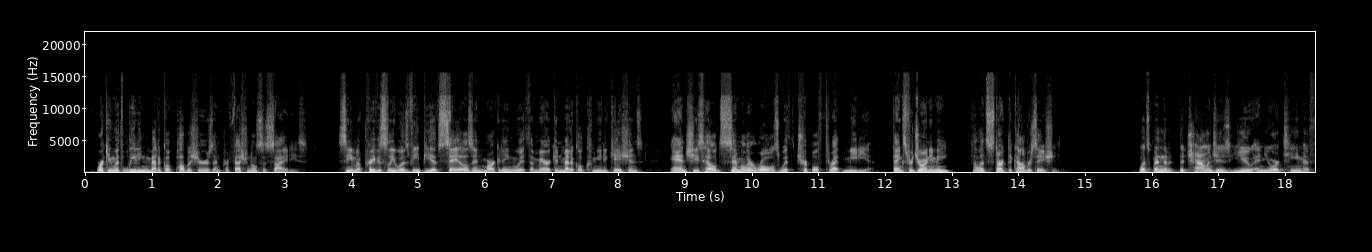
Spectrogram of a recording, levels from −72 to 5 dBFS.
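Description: Right around 3.95 s the speech goes rough and a bit grainy for roughly a tenth of a second, through 4.13 s. That's a lost packet rebuilt from error correction. The original packets never arrived, and about 100 ms of audio, which fits five 20 ms packets, was played from the low-bitrate backup copies carried in the packets that followed. There's no gap, just a coarser, noisier stretch where the cheaper copy stands in for the real thing.

Just after that, at 4.15 s, comes a short concealed packet loss. About 20 ms simply didn't arrive in time, and the decoder filled roughly 24 ms by extending whatever sound came just before and then blending back into the real signal. What you hear is a tiny smear or wobble, over by 4.20 s.

Straight after, from 4.20 to 4.22 s, there's one more lost packet rebuilt from error correction, a single 20 ms frame taken from the backup copy, so the graininess flickers back briefly before the full-quality audio resumes.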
